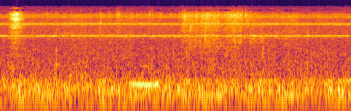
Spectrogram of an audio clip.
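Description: Insects chirping steadily, a continuous high-pitched tone, with a brief rustle just after the start.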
